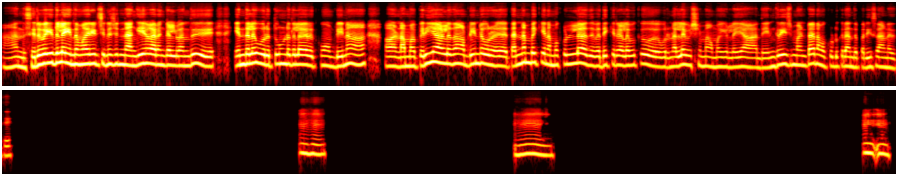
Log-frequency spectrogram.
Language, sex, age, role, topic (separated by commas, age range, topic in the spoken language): Tamil, female, 30-34, host, உள்ளூர் விழாவில் நீங்கள் மிகவும் ரசித்த தருணம் எது?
